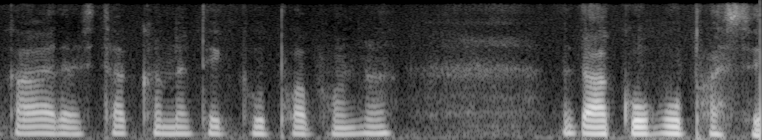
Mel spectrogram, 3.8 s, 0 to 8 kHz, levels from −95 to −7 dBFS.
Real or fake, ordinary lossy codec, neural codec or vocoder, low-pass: fake; none; codec, 16 kHz in and 24 kHz out, 0.8 kbps, FocalCodec, streaming, 65536 codes; 7.2 kHz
